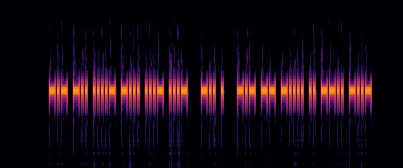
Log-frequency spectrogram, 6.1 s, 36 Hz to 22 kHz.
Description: Morse code, heard as a keyed tone, about 40 wpm, 700 Hz. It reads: KD4BVV DE KM6IZX
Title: USA Callsign DE Callsign - 6 Characters - 40wpm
